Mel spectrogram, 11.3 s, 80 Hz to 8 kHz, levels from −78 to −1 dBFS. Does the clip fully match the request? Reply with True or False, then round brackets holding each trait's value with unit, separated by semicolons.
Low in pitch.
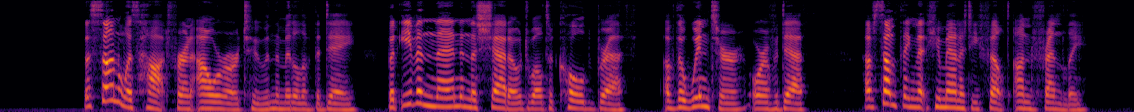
False (180 Hz)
